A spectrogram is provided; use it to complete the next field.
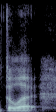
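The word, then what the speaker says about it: De Ligt: They got Delit. I'm gonna finally say it right, guys. It was Delit.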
